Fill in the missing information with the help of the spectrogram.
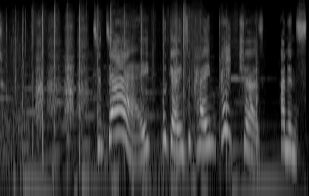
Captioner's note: panting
